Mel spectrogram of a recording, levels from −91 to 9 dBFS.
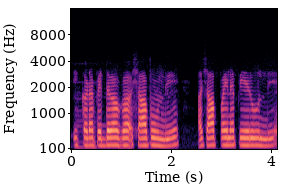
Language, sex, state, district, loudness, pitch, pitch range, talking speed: Telugu, male, Andhra Pradesh, Guntur, -17 LUFS, 185 Hz, 180-185 Hz, 130 wpm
